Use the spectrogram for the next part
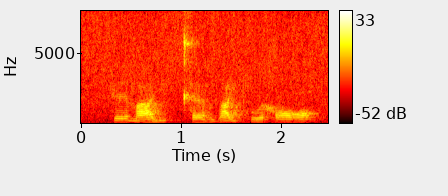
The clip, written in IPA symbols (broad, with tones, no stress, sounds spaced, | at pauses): k eː˧ m a˧˩ j | kʰ ɛː˩ m b a˧ j pʰ u˩ ə̯ h ɔː˧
